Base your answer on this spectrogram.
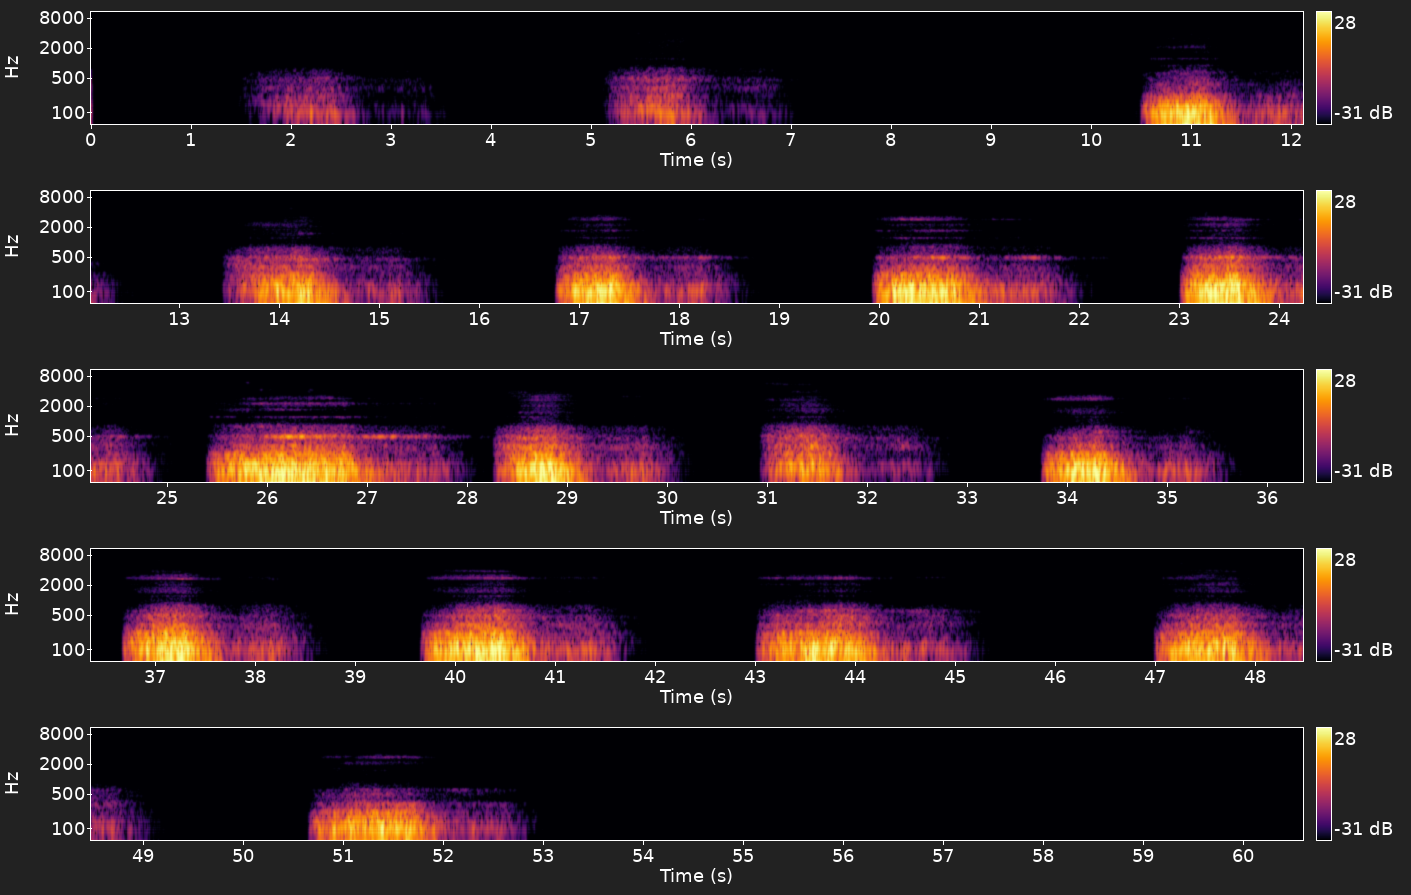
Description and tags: signalsounds for dark scary sound design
